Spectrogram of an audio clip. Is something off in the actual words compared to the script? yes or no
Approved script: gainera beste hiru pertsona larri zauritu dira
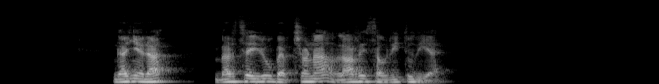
no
